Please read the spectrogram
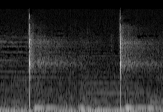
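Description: Two finger snaps about a second apart, keeping the beat in a pause of an a cappella song, with faint low bass notes underneath.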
